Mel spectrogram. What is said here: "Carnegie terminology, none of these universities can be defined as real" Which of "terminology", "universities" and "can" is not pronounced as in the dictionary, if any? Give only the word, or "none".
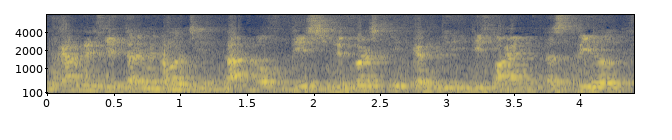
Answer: universities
